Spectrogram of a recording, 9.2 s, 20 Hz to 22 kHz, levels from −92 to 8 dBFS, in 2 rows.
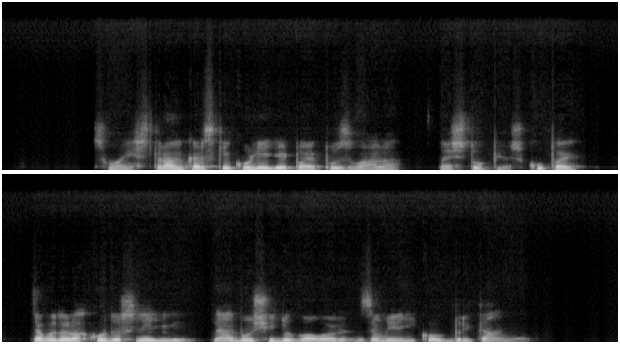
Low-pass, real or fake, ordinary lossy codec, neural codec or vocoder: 19.8 kHz; fake; none; autoencoder, 48 kHz, 32 numbers a frame, DAC-VAE, trained on Japanese speech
